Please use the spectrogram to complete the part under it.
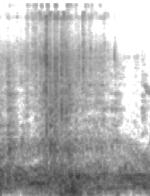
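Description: A large pair of white Bombay pigeons gives a low, soft cooing call from close by, short and alone without talking.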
